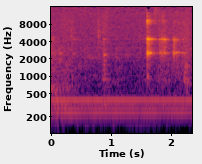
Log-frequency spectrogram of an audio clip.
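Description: A drinking glass clinks lightly with a short high ring about one and a half seconds in, after a fainter click, as the glass of cola is drunk from. A faint steady low hum runs underneath.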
